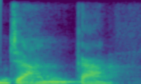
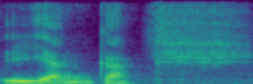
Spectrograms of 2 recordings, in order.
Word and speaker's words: Llanca: Bueno, el protagonista de esta historia es Dionisio Yanca. Yanca dicho en argentino porque se escribe con doble l sería Dionisio Lianca.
